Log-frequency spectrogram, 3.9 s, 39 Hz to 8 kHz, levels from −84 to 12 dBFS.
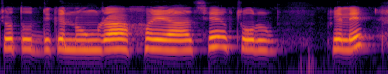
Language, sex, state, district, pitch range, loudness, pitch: Bengali, female, Tripura, West Tripura, 225-245 Hz, -17 LUFS, 235 Hz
